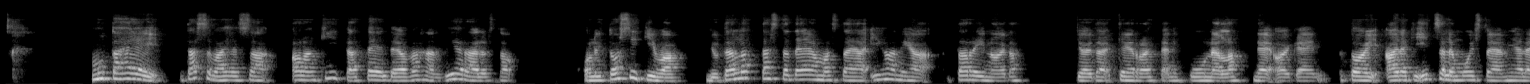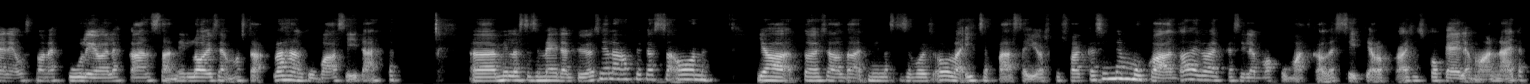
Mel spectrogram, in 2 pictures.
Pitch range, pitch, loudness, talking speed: 170-205 Hz, 180 Hz, -20 LUFS, 140 wpm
